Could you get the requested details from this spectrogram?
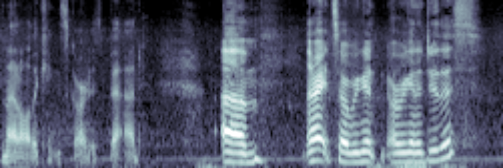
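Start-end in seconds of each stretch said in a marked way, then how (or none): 0.0-1.4 very low mutter, mumbled under the breath. Voicing a character's reply to the party: mumbling under her breath. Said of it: "she kinda mumbles that under her breath".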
